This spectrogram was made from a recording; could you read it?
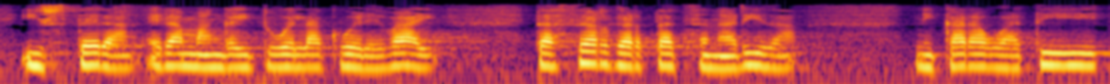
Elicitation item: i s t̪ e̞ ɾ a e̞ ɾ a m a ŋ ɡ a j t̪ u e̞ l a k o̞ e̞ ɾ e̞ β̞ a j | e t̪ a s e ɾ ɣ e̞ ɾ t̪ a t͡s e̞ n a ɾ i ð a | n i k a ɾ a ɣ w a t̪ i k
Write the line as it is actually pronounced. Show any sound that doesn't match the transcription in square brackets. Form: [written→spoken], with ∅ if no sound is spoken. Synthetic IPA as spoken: i s t̪ e̞ ɾ a e̞ ɾ a m a ŋ ɡ a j t̪ u e̞ l a k o̞ e̞ ɾ e̞ β̞ a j | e t̪ a s e ɾ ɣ e̞ ɾ t̪ a t͡s e̞ n a ɾ i ð a | n i k a ɾ a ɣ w a t̪ i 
